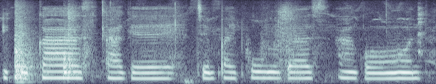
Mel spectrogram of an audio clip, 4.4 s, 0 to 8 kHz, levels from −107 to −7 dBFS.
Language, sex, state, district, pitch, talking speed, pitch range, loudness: Chakma, female, Tripura, Dhalai, 215 Hz, 95 wpm, 205-220 Hz, -19 LUFS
